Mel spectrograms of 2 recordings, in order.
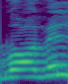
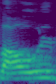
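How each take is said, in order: First: The first vowel sounds like 'aw'. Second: The first vowel sounds like 'ow'. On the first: The speaker calls it wrong. "इसका वॉवेल नहीं पढ़ते" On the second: The speaker calls it right. "वाउल पढ़ते हैं"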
